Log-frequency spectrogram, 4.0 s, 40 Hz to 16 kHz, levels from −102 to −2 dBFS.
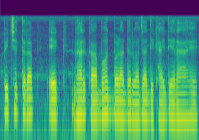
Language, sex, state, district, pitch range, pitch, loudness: Hindi, male, West Bengal, Alipurduar, 105-120 Hz, 110 Hz, -16 LUFS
